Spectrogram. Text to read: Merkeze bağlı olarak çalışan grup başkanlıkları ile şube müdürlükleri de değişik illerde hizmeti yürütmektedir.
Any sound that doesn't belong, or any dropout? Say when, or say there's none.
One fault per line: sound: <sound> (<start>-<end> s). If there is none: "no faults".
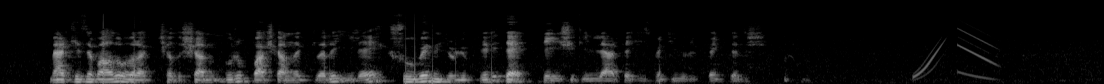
sound: throat clearing (7.8-8.2 s)
sound: chirp (9.1-10.1 s)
